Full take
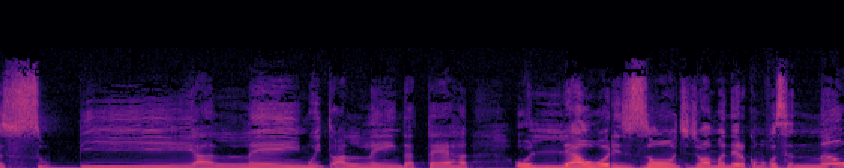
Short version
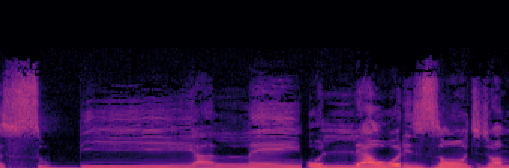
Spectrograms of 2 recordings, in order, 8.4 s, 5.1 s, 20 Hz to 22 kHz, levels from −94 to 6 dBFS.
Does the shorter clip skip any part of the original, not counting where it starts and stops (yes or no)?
yes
